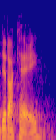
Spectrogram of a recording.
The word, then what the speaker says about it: Didache: It looks like the dash or something like that. It's Didache is how you pronounce it. Now, I have here an excerpt from the Didache, which is what I wrote my doctoral dissertation on.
